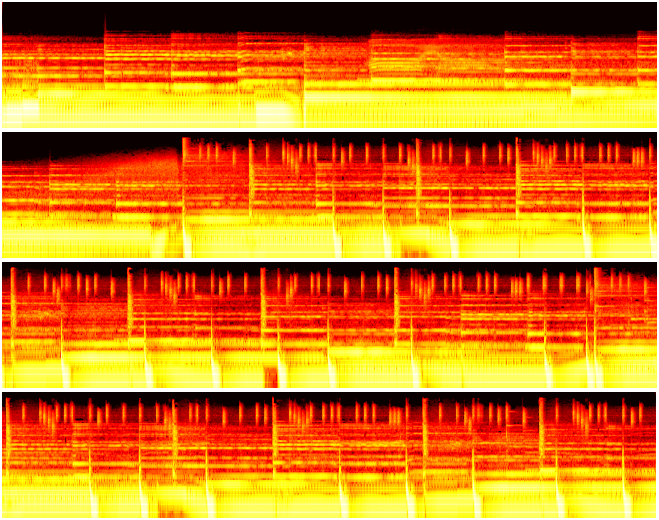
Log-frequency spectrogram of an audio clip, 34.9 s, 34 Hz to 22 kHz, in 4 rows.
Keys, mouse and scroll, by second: 0.1-0.7 alt+right drag, 1.4-3.3 drag, 17.3 shift+click, 18.9 ctrl+g, 20.1 ctrl+j, 21.5 ctrl+e.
